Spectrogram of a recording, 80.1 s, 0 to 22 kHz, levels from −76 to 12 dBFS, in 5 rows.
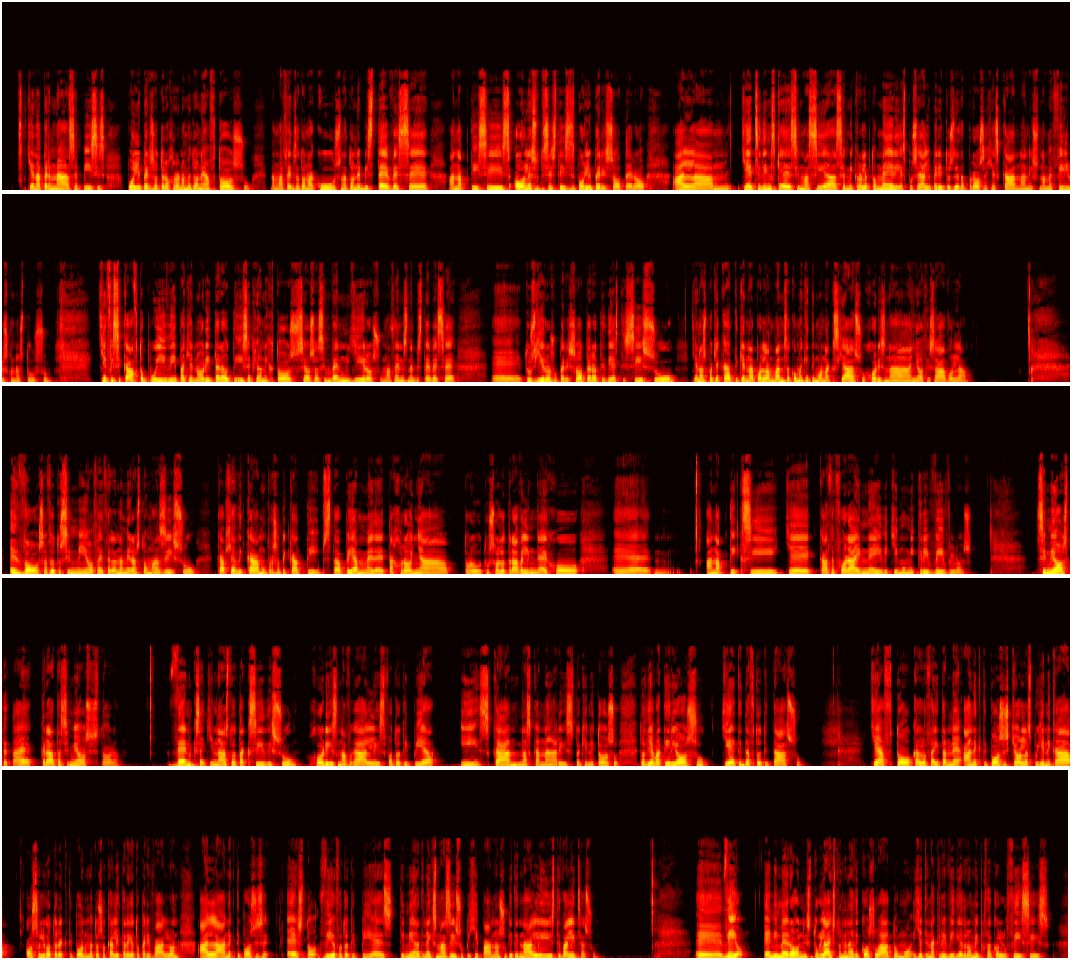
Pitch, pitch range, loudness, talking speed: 200 Hz, 180-225 Hz, -20 LUFS, 160 wpm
